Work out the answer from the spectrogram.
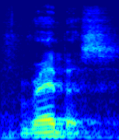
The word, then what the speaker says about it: Rebus: Rebus, he pronounces it.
